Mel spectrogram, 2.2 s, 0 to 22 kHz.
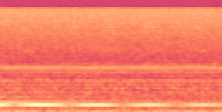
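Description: Last chord of a Taylor 614ce acoustic guitar ringing out and slowly fading. One mid-pitched note dominates, wavering gently in loudness about twice a second.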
